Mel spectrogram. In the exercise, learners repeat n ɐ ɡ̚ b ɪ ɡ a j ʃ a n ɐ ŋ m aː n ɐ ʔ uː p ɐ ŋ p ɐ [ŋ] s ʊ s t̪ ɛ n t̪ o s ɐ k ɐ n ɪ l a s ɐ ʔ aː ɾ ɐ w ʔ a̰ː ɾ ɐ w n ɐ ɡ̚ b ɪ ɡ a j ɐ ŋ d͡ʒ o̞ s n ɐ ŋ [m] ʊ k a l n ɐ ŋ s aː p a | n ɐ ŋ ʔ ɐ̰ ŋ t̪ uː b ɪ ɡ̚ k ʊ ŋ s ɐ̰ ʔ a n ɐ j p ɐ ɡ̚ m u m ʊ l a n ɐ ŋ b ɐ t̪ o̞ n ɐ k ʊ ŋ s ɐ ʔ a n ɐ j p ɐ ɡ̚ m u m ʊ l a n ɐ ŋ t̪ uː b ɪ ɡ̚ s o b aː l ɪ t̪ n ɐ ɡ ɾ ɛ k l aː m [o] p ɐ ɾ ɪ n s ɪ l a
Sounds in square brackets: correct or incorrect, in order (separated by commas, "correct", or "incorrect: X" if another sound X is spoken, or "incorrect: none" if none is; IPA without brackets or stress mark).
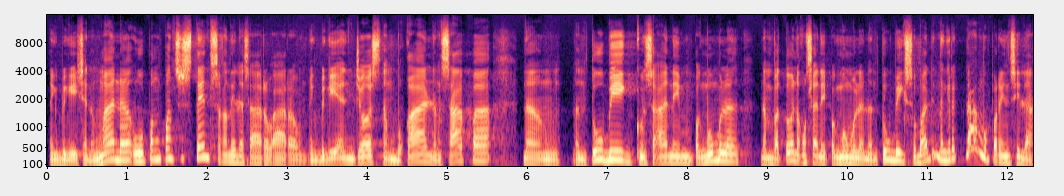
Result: correct, incorrect: b, correct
